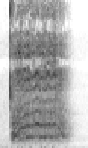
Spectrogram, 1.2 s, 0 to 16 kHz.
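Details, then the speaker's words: 1983 Honda Magna V65 1100 (VF1100C) on external power: a short burst of even starter cranking, about eight beats a second, turning freely without binding; starter and solenoid work, engine not seized. "Starter does turn. And I guess we're getting the engine to move. Great, that's a good sign. If the engine was seized, it would not be rotating like that."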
